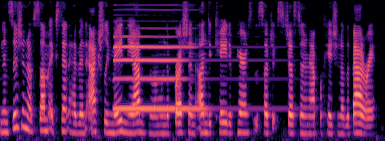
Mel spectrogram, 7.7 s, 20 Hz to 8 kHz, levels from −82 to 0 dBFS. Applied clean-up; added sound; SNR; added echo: classical method log-MMSE.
